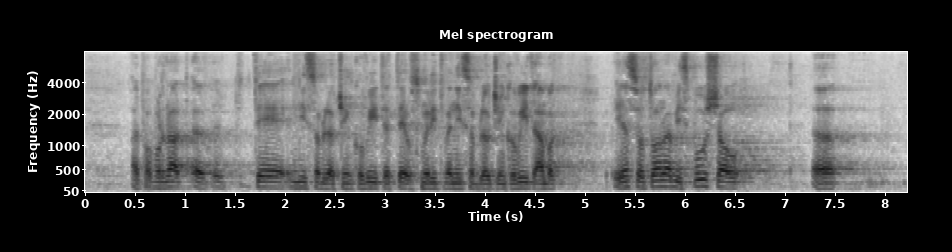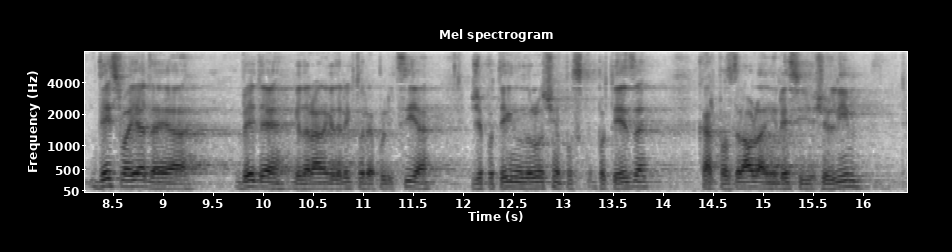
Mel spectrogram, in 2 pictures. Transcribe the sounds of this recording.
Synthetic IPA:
alpa̰mɔɾd̪at̪eniːsɔbilɛut͡ʃiŋkɔʋiːt̪ɛt̪eːusmɛɾiːt̪ʋɛniːsɔbilɛut͡ʃiŋkɔʋiːt̪ɛampakjəsɛɔt̪oːnɛbispuːʃt͡ʃaw | d̪ɛjst̪ʋɔjɛd̪ajɛʋed̪eɡɛnɛɾalnɛɡad̪iɾeːk̚t̪ɔɾjapɔlit̪siːjɛʒepɔt̪eːɡniwd̪oloːt͡ʃɛnɛppɔt̪eːzɛ | ka̰ɾpɔzd̪ɾaːwlʲainɾesiʒɛlim

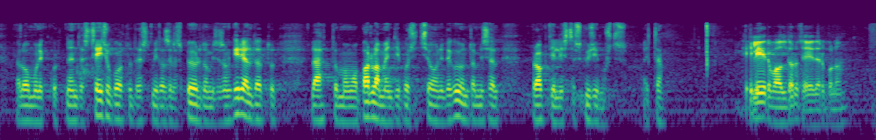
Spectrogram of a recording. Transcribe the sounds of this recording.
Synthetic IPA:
jɑlo̞ːmulikult̪ne̞nd̪̥e̞st̪se̞jsuko̞ht̪ɑd̪̥e̞st̪mid̪̥ɑse̞lːe̞spø̞ːrd̪umise̞so̞nkiɾje̞ld̪ɑt̪ːˑud̪̥læht̪umɑomɑpɑrlɑme̞nd̪ipo̞si̥t̪sio̞ːnid̪e̞kujunɑmise̞lprɑkt̪ilist̪e̞skys̬ʲimust̪e̞̥s | ɑjt̪ˑːæh | hḛlʲirvɑld̪oɾt̪eːd̪̥eɾpɑlun

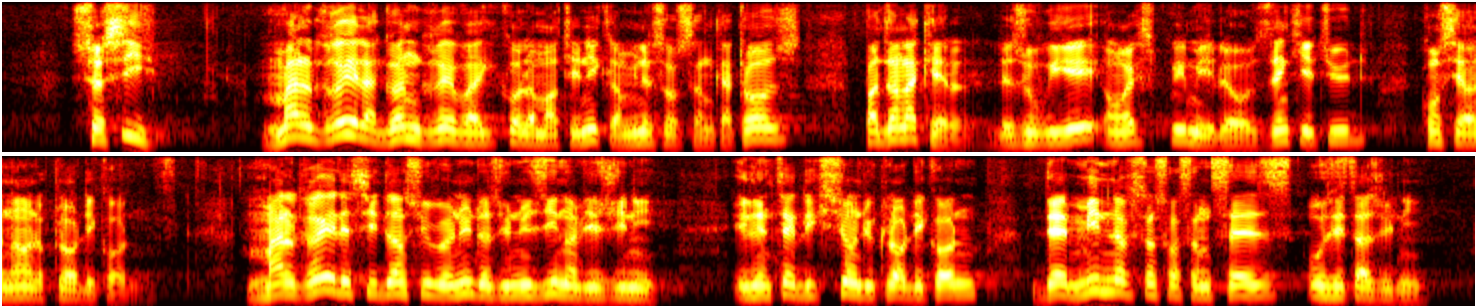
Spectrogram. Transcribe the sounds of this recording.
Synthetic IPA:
səsi | malɡʁelaɡʁɑ̃d̪ɡʁɛvaɡʁikɔlamaʁt̪inikɑ̃milnəfsɑ̃swasɑ̃t̪kat̪ɔʁz | pɑ̃d̪ɑ̃lakɛlːɛzuvʁijeʔɔ̃ɛkspχimelœʁzɛ̃kjet̪yd̪ | kɔ̃sɛʁnɑ̃ləklɔʁd̪ekɔ̰n | malɡʁelɛ̃sid̪ɑ̃syʁvənyd̪ɑ̃zynyzinɑ̃viʁʒini | elɛ̃t̪ɛʁd̪iksjɔ̃d̪yklɔʁd̪ekɔn | d̪ɛmilnœfsɑ̃swasɑ̃t̪sɛzozet̪azyni

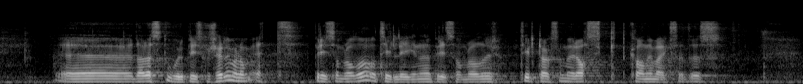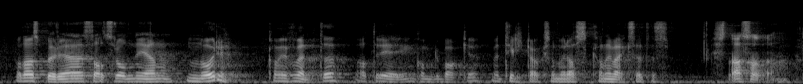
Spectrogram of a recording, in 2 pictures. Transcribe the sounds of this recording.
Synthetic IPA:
d̪ɛæɖæst̪uːɾəpʰɾiːsfɔʂɛləmɛlːɔmɛt̪pʰːɾiːsɔmɾoːd̪əɔt̪ʰɪlːɪɡənəpʰɾiːsɔmɾoːd̪əɾt̪ʰɪlt̪ɑːksɔmɾɑskt̪kʰːɑnɪʋæɾksɛ̰t̪ːəs | ɔd̪ɑspœɾjæɪst̪ɑ̰ːt̪sɾoːd̪n̩ɪjɛnːnɔɾkʰɑnʋɪfɔɾʋɛnt̪əɑt̪ɾɛjeːɾɪŋənkʰɔmːəʈɪlbɑːkəmɛt̪ʰɪlt̪ʰɑ̰ːksɔm̰ɾʔɑ̰skʰɑnɪʋæɾksɛ̰t̪ʰːəs

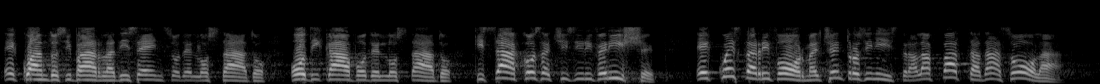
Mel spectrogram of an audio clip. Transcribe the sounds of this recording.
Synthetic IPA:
ekːwand̪osiparlad̪isɛnsod̪elːost̪aːt̪oː | d̪ikaːpod̪elːost̪aːt̪o | k̟isːaːkːɔːzat͡ʃis̬iɾifeɾiʃːe | ekːwest̪arifɔrmailt͡ʃɛnt̪ɾosinist̪ɾalafːat̪ːad̪asɔːla̰

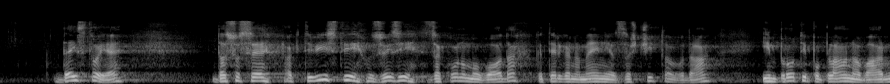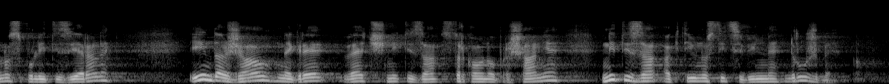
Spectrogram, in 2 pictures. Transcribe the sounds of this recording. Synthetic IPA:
d̪ɛjst̪ʋɔjɛ | d̪asɔsɛakt̪iʋist̪iwzʋeːziakoːnɔmɔʋɔːd̪axkat̪eːɾɛɡanameːnjazaʃt͡ʃiːt̪aʋɔd̪a | inpɾoːt̪ipɔplaːwnaʋaːɾnɔst̪̚pɔlit̪iziːɾalɛ | ind̪aʒawnɛɡɾeʋɛt͡ʃnit̪izast̪ɾɔkɔwnɔupɾaʃaːnjɛnit̪izaʔakt̪iwnɔst̪it̪siʋilnɛd̪ɾuːʒbɛ

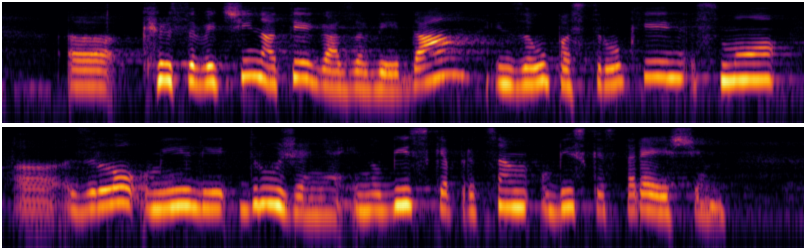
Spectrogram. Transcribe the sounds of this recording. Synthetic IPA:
kʰɛɾsɛʋɛt͡ʃinat̪eːɡazaʋeːd̪ainzauːpast̪ɾoːkʰismɔ | zɛloːʔɔmɛjiːlid̪ɾuːʒɛnjɛʔinɔbiskɛpɾɛt̪səmɔbiskɛst̪aɾɛjʃim

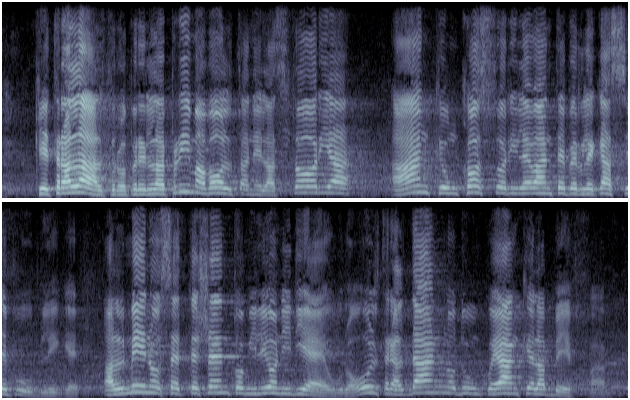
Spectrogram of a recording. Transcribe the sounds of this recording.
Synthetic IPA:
k̟et̪ːɾalːalt̪ɾoperlapɾiːmavɔlt̪anelːast̪ɔːɾja | aaŋk̟euŋkɔst̪orilevant̪eperlekasːepubːlike | almeːnosɛt̪ːet͡ʃɛnt̪omiljoːnid̪iɛwɾoolt̪ɾeald̪anːod̪uŋkweaŋk̟elabefːa̰

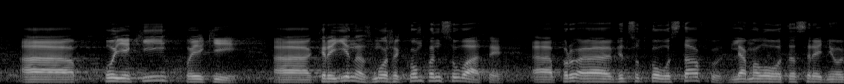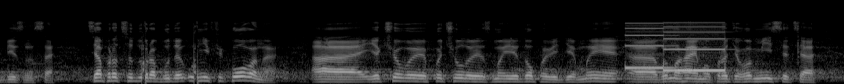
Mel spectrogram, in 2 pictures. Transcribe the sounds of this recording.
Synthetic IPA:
pɔjɐkʲijpɔjɐkʲij | kɾɐjinɐzmɔʒɛkɔmpensʊʋɑt̪ɪ | pʋʲit̪sʊt̪kɔʋʊst̪ɑwkʊd̪lʲɐmɐlˠɔɦɔt̪ɐseɾɛdʲnʲɔɦɔbʲiznesɐ̰ | t͡sʲapɾɔt̪sed̪uɾɐbud̪ɛʔʊnʲifʲikɔʋɐnɐ̰ | jɐkʃt͡ʃɔʋɪpɔt͡ʃulˠɪzmɔjejid̪ɔpɔʋʲidʲimɪʋɪmɐɦɑjemɔpɾɔtʲɐɦɔmʲisʲɐt͡sʲɐ

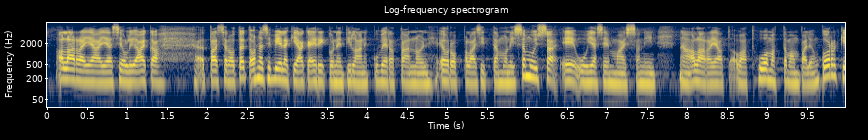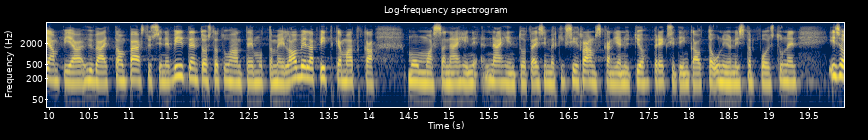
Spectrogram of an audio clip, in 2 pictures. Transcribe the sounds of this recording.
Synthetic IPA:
ʔɑ̰lɑrɑjɑːjɑseoliɑikɑt̪ɑissɑnot̪ɑːet̪ːonhɑnseʋielækiɑikɑerikoinent̪ilɑnːekkuʋʋerːɑt̪ɑːnnoinʔḛuroːpːɑlɑisit̪ːɑmonisːɑmuisːɑeːuːjæsemːɑisːɑniːnnæːɑlɑrɑjɑt̪o̰ʋɑt̪huomɑt̪ːɑʋɑmpɑljoŋkorkeɑmpijɑhyʋæet̪ːæompæːst̪yssinːeʋʋiːt̪eːnt̪oist̪ɑt̪uhɑnt̪eːmmut̪ːɑmeilːæoʋʋielæpit̪kæmɑt̪kɑ | muːmːuɑsːɑnæihinnæihint̪uot̪ɑesimerkiksirɑnskɑnjɑnyt̪job̥reksit̪iŋkɑut̪ːɑunionist̪ɑpoist̪unːˑeniso

